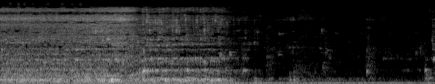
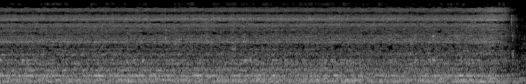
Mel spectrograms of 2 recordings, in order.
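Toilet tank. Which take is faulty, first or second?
first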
